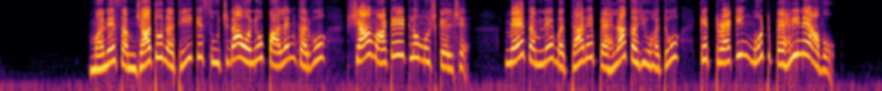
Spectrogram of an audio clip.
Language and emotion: Gujarati, angry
